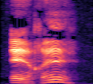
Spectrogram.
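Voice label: "Enren", French Guianese Creole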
